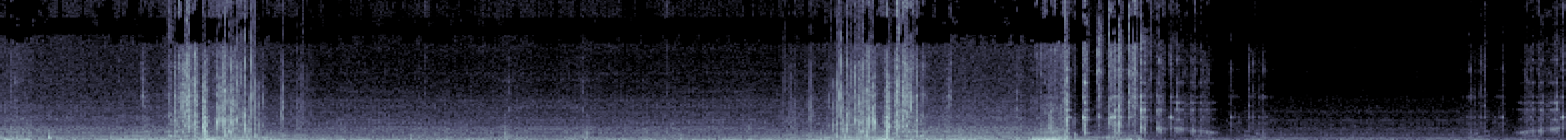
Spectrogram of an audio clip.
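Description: Car tyre rolling over an aluminium drink can and crushing it flat: sharp crunches of crumpling metal about two seconds in and again around nine and ten seconds, over the low sound of the slowly moving car.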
